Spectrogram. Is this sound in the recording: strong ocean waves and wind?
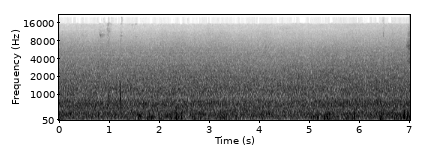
yes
